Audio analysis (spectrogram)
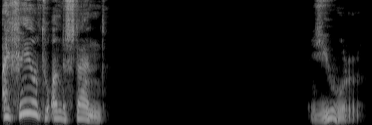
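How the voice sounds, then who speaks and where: Courtly prince, male voice actor: slow, husky, imperious yet teasing, romantic audio drama over music. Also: mid-range voice, darkish tone, exaggerated voice. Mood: puzzled, irritated. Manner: formal, deliberate speech sprinkled with Spanish. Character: haughty, teasing Spanish-speaking fantasy prince, courtly and imperious. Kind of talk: scripted romantic audio roleplay.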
